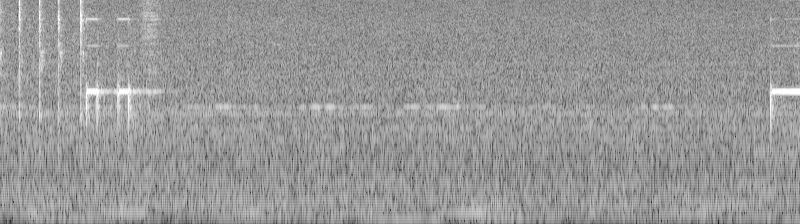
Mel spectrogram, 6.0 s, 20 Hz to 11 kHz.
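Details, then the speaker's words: Multimeter in continuity mode probing relay coil pins on a CNI UR-EIO/C 8-relay output board: two short high beeps, then a steady tone over a quiet room, signalling continuity. "meter a beat bowed y'all can hear beep when I have continuity so here's one right here"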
